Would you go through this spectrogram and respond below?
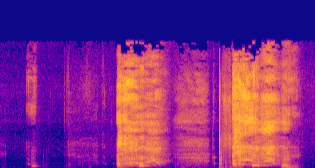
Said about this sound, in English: Excuse me. Yes, I have to say it. I still have my cough. No, I do not have COVID.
